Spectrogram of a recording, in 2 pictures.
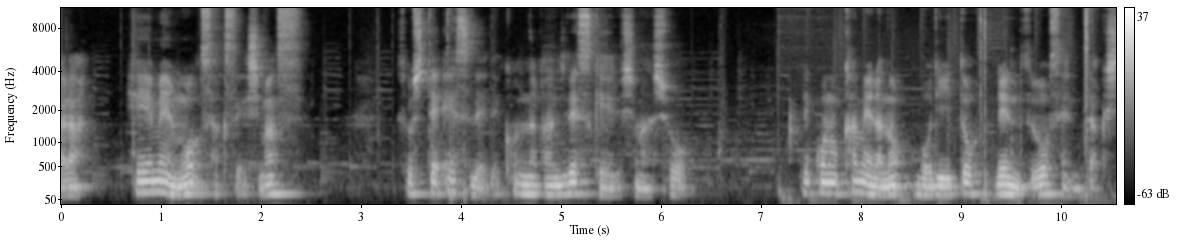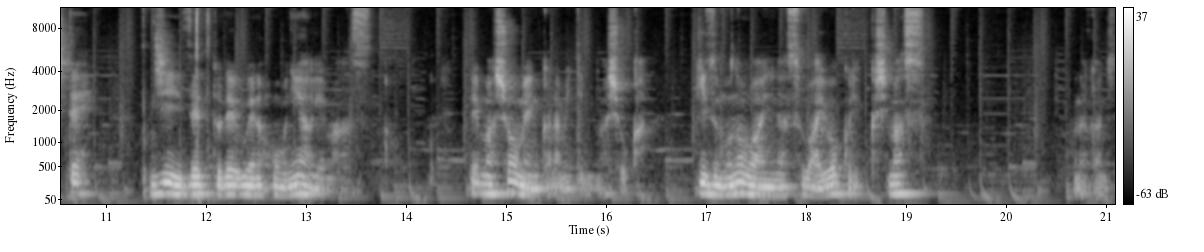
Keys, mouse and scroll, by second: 6.7-7.2 scroll down 9, 7.2 scroll up 2, 7.8 click, 9.5 shift+click, 11.3 g, 13.8 middle click, 17.1 click, 18.1-20.2 scroll up 1, 20.2 scroll up 1, 20.3-21.0 scroll down 3.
